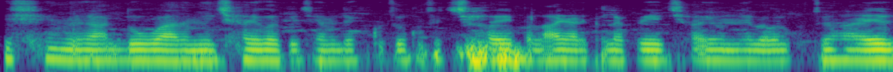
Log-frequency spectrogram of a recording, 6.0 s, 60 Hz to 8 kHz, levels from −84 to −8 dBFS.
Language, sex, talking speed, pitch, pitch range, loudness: Maithili, male, 240 wpm, 135 Hz, 135-140 Hz, -23 LUFS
